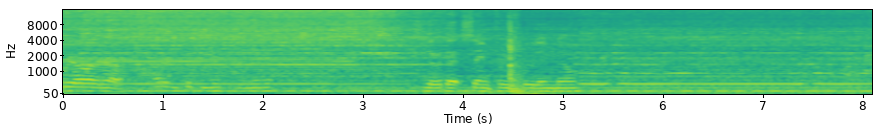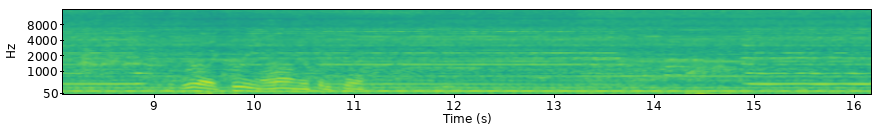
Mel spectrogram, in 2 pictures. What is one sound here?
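A milling machine whirs steadily as its spindle cuts metal.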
